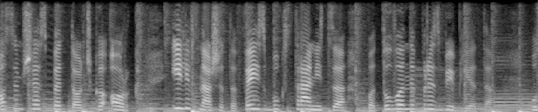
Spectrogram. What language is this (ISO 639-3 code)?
bul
